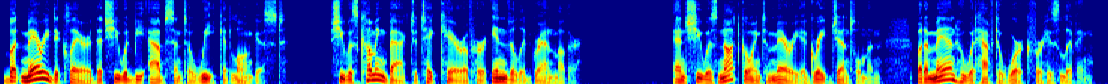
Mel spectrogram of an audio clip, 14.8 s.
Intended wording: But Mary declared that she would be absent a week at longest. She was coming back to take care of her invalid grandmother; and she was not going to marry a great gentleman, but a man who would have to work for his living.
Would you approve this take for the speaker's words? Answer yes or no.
yes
